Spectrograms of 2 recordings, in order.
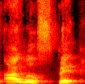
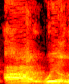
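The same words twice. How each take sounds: First: Said in the usual way. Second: Loud, raised-pitch poetic finish; performed declaration. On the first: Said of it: "and it says". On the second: Retold or imitated. Poets ending their piece for the guest, loud declaration. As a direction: proclaim it from the stage. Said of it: "And we said".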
